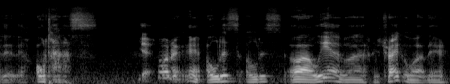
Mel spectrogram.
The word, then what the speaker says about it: Otis: That's OTIS. Yeah. But it's still the same pronunciation. Otis. Mhm. Otas.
